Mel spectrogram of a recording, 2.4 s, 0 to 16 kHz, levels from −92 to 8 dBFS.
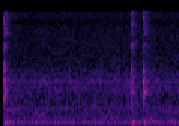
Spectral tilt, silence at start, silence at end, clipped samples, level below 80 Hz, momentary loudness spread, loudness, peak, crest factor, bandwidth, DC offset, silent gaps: -2 dB/octave; 0.05 s; 0 s; under 0.1%; -78 dBFS; 9 LU; -56 LUFS; -26 dBFS; 30 dB; 11.5 kHz; under 0.1%; none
